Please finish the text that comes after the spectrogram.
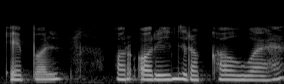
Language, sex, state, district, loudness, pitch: Hindi, female, Chhattisgarh, Sarguja, -28 LUFS, 215 Hz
